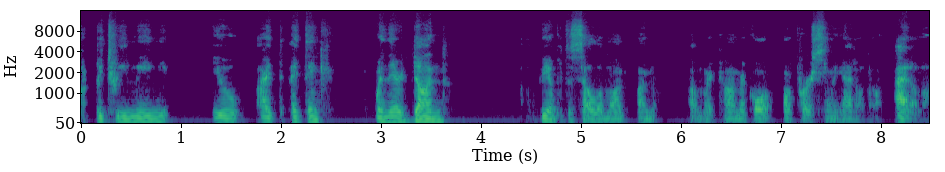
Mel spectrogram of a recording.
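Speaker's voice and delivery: hushed, secretive half-whisper. Confiding something to the audience between them, half-whispering. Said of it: "I'm whispering like like the powers that be can hear".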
